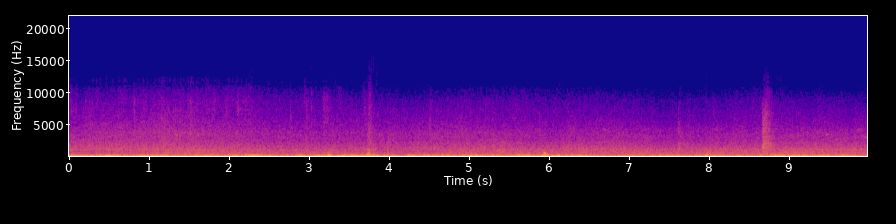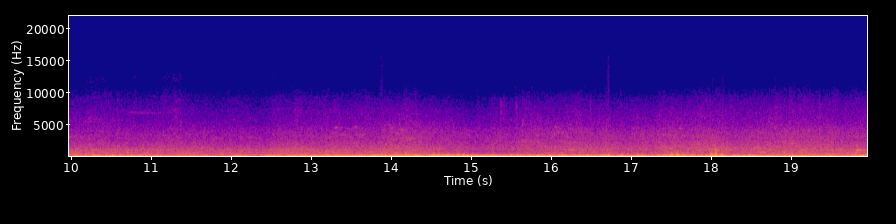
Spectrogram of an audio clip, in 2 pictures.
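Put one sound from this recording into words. Wind rumbles and buffets outdoors.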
